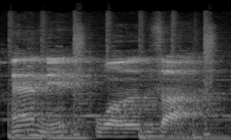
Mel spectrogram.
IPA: æ nɪt wə zə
